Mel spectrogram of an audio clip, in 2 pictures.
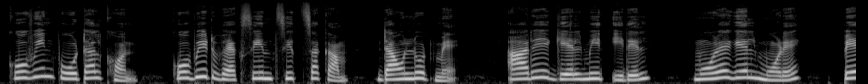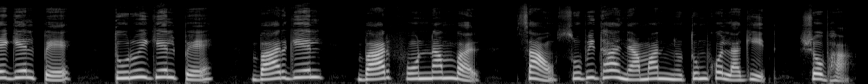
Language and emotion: Santali, neutral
